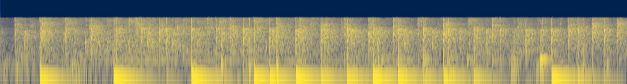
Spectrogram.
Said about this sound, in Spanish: Por lo tanto, pido un aplauso para ella.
